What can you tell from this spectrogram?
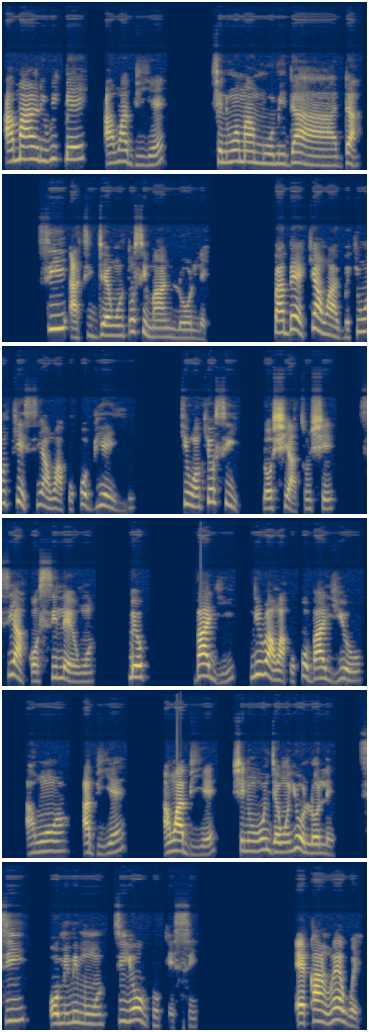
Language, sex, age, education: Yoruba, female, 30-45, tertiary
